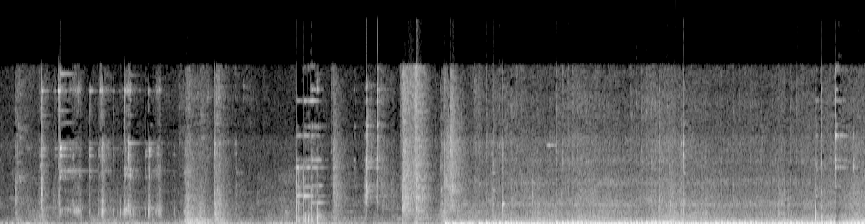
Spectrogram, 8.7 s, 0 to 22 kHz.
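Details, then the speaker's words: Yamaha Mio Soul GT 125 FI scooter, previously had a block replacement: coarse, rattly engine run with a steady rough beat; internal engine noise suspected from the piston, block or connecting rod, unconfirmed. "karena ini sudah bisa dipastikan ini suara bagian mesin ya suara bagian mesin bisa dari piston blok seher dan bisa juga stang stangnya kena ya"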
